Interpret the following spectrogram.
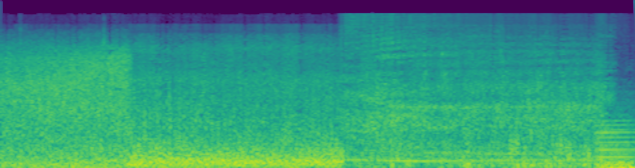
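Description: Wind buffeting the microphone over the rushing noise of an SUV at full acceleration on wet tarmac. About three and a half seconds in, the sound changes abruptly to a steadier, quieter engine and road noise with a low hum.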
